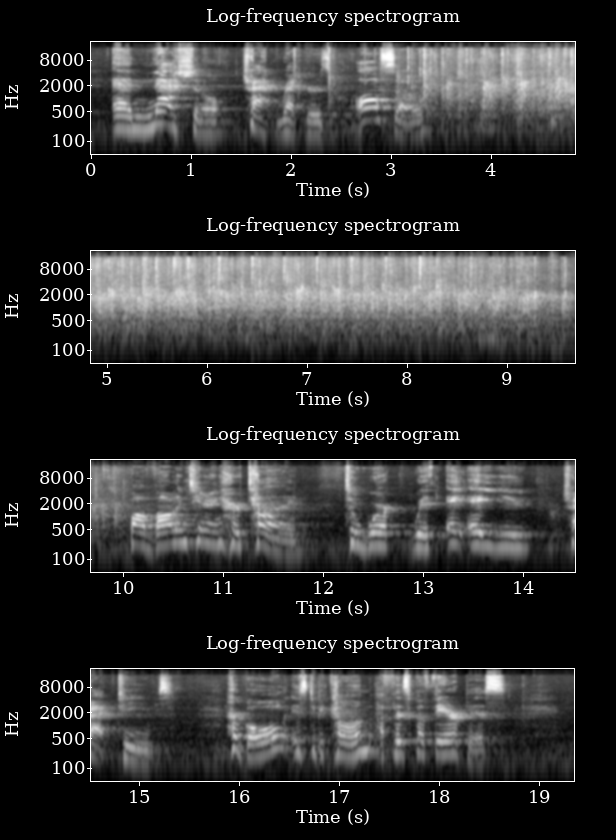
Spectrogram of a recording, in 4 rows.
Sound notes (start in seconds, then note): 3.0 applause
